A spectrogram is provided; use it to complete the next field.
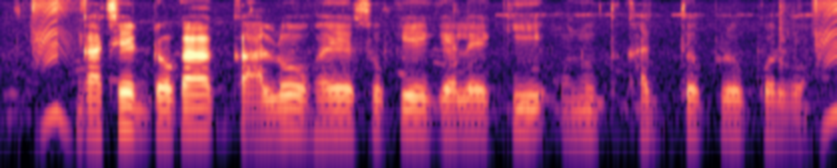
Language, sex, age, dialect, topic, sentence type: Bengali, male, 31-35, Western, agriculture, question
